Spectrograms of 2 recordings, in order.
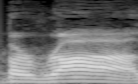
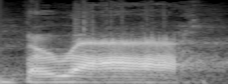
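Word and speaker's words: בָּרָא: now the word for create is the word barah let me hear you say barah it's this forceful energetic word of making things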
